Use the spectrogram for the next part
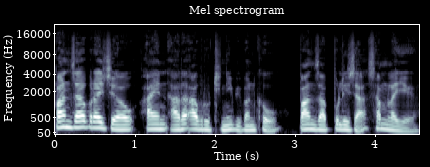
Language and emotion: Bodo, neutral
